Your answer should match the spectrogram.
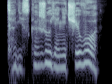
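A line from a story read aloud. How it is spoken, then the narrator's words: Weak moan. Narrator (Russian): бледная как смерть простонала Лера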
